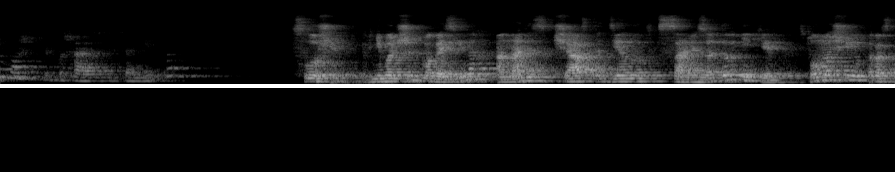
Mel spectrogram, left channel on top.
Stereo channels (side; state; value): right; silent; digital silence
